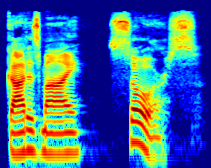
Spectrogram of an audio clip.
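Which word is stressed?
source. The stress is on the word source.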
